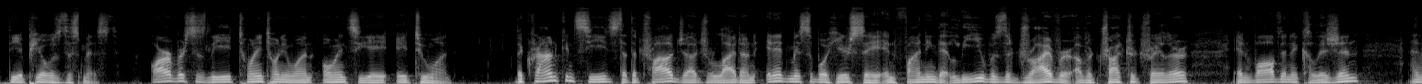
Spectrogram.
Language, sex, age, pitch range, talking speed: English, male, 30-49, 95-120 Hz, 155 wpm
